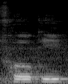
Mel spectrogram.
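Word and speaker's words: foci: एंड f2 are called the फोकी फोकी की spelling है एओ सी आई आई यह दोनों के लिए प्रयोग किया गया यह प्लूरल है अदर वाइज इसे हम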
